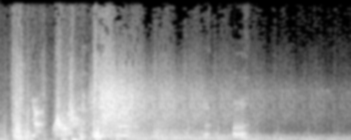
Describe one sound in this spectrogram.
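A woman screams and cries out in fright close by.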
